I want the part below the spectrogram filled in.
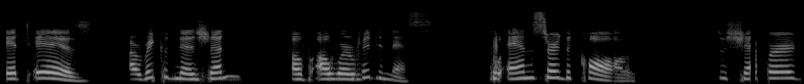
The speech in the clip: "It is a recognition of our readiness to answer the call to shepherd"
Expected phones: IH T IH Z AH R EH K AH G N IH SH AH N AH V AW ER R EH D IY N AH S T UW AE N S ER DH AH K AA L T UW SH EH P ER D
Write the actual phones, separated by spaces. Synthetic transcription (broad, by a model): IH T IH Z AH R EH K AH G N IH SH AH N AH V AW ER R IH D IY N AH S T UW AE N S ER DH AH K AA L T UW SH EH P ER D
